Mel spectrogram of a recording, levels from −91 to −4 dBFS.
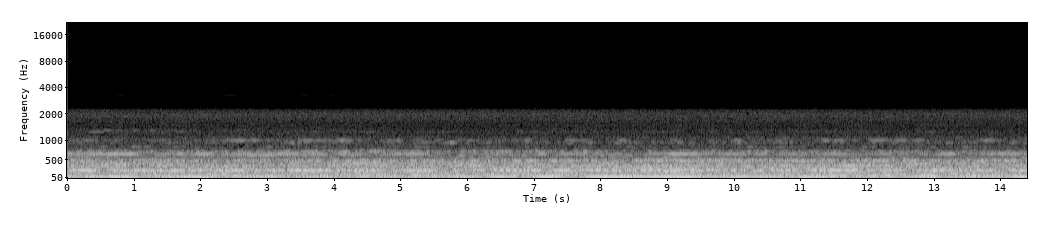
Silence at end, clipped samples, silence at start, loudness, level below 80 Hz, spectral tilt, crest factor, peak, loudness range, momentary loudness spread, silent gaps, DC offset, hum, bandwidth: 0 s; under 0.1%; 0 s; -27 LUFS; -28 dBFS; -15.5 dB/octave; 12 dB; -12 dBFS; 2 LU; 3 LU; none; under 0.1%; none; 2.3 kHz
